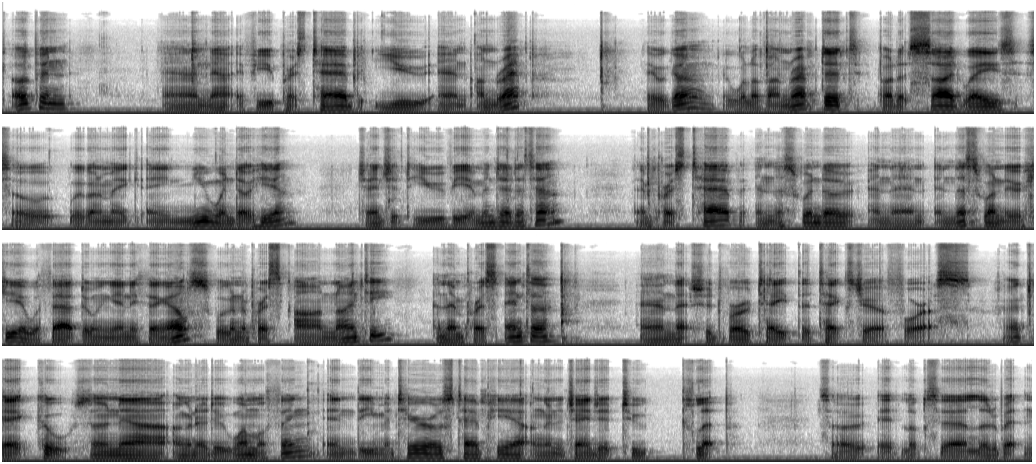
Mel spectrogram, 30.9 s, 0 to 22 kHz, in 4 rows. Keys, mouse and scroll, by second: 0.0-0.4 drag, 0.8 middle click, 0.9-1.4 drag, 1.4 Tab, 2.7 u, 4.6 Tab, 5.1 click, 5.4-6.2 middle drag, 6.4-8.0 middle drag, 8.2 middle click, 8.4 click, 9.2 middle click, 10.6-12.6 middle drag, 12.6 Tab, 17.6 r, 20.8-23.2 middle drag, 23.2 Tab, 29.5 middle click, 30.0-30.9 middle drag.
